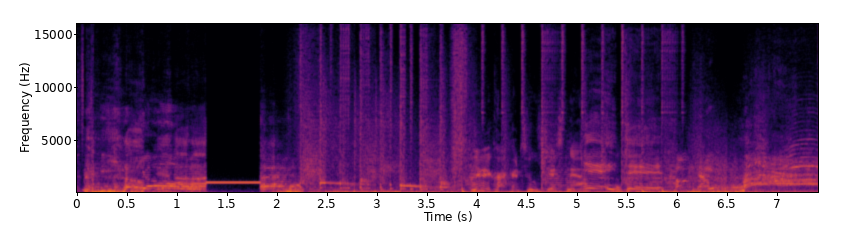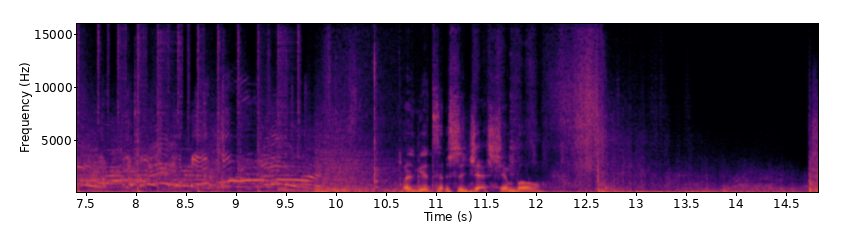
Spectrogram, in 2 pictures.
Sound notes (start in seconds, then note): 1.3 beep; 6.5 everyone shouting; 7.3 everyone laughing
